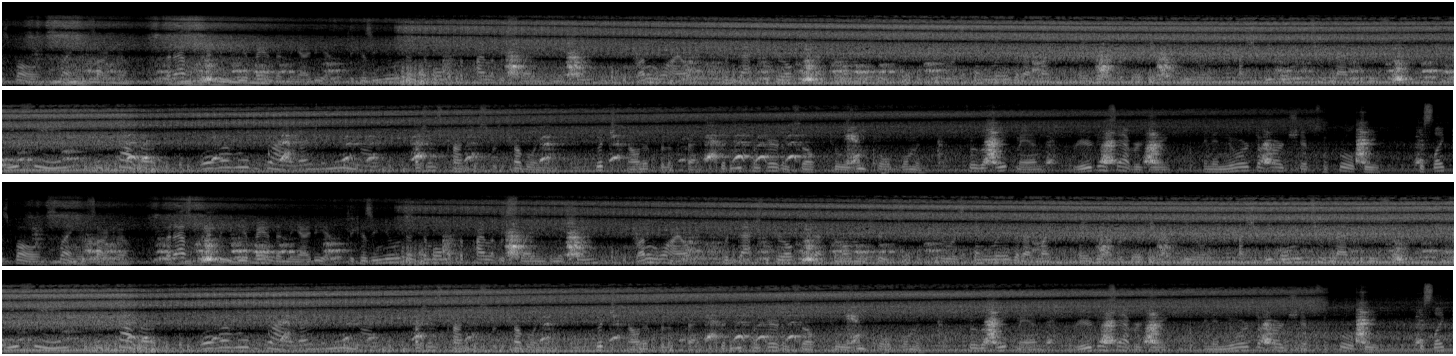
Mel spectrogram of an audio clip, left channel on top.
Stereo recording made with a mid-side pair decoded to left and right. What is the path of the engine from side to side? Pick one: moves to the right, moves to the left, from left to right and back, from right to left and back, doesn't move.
moves to the right.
